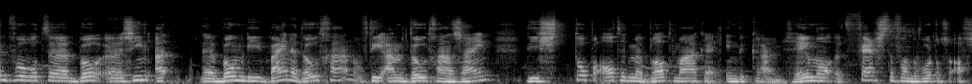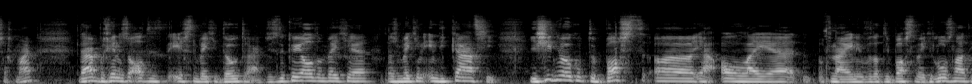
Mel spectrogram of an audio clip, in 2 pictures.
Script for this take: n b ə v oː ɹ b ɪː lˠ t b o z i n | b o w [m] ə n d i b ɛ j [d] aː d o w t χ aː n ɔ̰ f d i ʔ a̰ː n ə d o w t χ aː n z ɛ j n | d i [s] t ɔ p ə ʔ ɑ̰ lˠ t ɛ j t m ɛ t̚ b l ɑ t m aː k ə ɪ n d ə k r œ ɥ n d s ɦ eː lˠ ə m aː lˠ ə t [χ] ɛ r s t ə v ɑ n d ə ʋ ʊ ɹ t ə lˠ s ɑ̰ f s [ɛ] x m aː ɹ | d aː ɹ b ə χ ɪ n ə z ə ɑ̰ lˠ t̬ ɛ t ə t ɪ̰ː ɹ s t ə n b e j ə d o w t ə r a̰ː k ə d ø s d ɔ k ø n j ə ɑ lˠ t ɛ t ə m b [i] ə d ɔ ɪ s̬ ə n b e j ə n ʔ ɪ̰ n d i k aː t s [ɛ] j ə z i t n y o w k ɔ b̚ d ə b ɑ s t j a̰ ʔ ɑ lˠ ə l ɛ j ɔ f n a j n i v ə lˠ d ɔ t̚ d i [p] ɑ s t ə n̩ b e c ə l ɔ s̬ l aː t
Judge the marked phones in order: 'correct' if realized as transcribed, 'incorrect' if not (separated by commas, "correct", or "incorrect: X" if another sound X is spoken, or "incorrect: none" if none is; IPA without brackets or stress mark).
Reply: correct, incorrect: n, correct, incorrect: f, correct, incorrect: e, incorrect: i, incorrect: b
